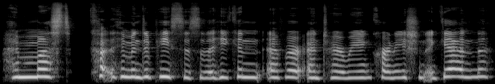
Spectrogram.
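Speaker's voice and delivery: put-on high girlish voice, tearful resolve; young girl swearing revenge through tears; determined young girl. A narrator's reading.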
